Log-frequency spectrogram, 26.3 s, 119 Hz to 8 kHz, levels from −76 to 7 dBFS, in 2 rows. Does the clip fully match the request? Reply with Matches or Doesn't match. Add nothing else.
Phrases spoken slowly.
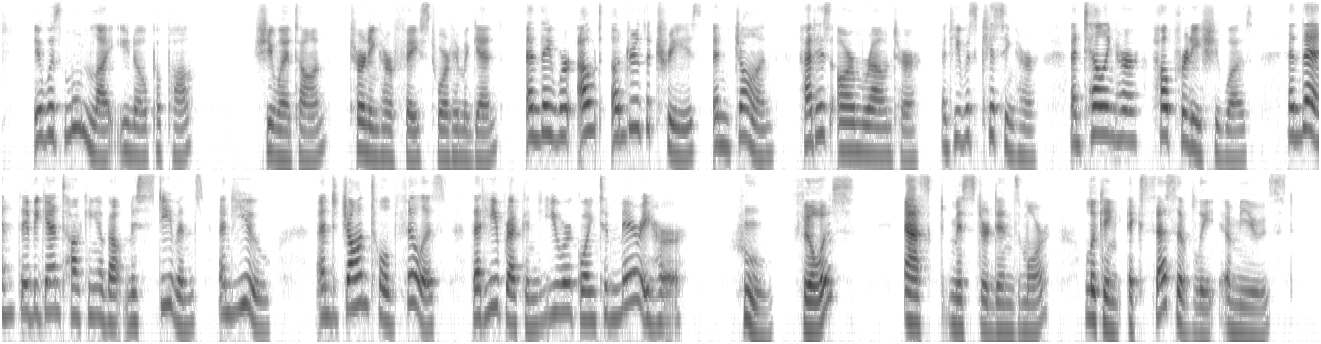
Doesn't match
